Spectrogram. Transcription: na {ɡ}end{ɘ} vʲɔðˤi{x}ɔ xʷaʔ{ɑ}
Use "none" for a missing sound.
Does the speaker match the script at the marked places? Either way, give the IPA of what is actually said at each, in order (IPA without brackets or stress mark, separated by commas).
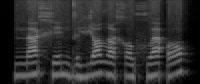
x, ɘ, x, ɔ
